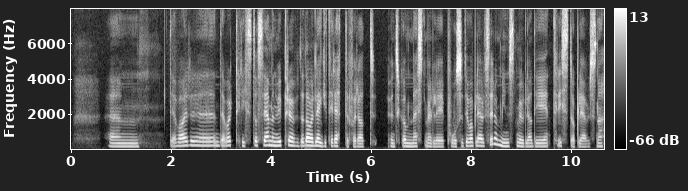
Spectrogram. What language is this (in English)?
Norwegian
